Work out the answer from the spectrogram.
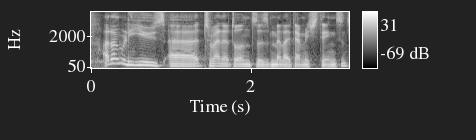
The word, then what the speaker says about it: Pteranodon: Polly here a little pterodon that we got yesterday or Pteranodon sorry I know always say it wrong uh and this thing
